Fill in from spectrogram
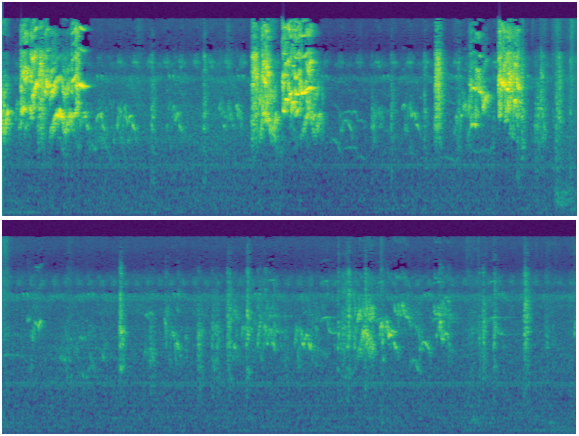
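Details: Mating red-eyed cockatiel breeding pair in captivity: three loud harsh screeching bursts in the first five seconds, then softer scattered chirps and faint twittering.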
